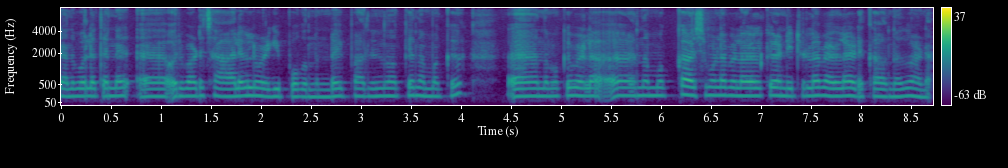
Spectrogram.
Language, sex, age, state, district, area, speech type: Malayalam, female, 18-30, Kerala, Kozhikode, urban, spontaneous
